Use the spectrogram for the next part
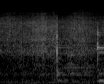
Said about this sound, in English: So we'll just stir that around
